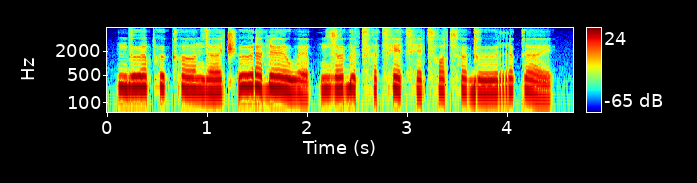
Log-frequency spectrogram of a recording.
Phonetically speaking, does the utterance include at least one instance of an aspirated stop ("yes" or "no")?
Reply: yes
